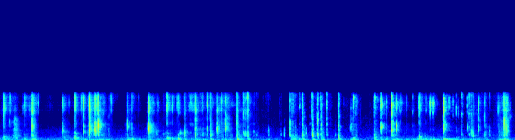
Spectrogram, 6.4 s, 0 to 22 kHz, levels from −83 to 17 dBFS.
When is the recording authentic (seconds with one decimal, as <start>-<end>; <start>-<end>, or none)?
3.3-5.0; 5.4-5.9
